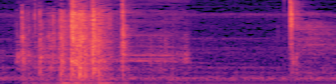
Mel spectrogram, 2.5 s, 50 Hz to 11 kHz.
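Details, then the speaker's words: JVC HR-S9500MS VHS recorder with heads just cleaned, after it earlier made a bad noise and shut off, loading a cassette: quick clicks and whirs, pause, then a clack as it labours; owner suspects a tired loading belt, tape then plays. "Donc il est pas ultra heureux. Peut-être qu'il n'arrive pas à charger la VHS correctement parce que la courroie elle..."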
